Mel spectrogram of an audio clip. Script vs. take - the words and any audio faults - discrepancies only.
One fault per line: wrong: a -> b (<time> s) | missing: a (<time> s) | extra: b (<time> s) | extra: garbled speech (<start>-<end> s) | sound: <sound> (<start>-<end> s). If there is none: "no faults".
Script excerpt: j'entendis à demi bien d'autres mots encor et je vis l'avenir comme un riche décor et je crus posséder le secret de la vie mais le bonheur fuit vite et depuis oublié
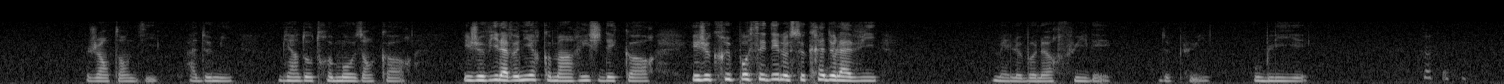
missing: vite (10.9 s)
sound: laugh (13.9-14.8 s)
